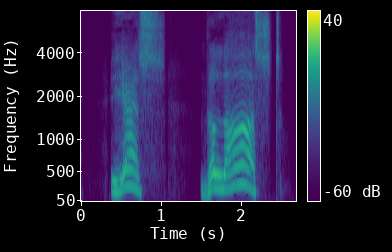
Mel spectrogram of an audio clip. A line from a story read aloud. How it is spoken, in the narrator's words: Culus replied, her voice trembling as it rose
